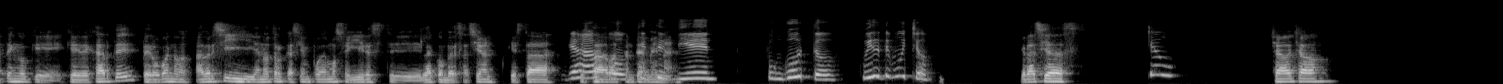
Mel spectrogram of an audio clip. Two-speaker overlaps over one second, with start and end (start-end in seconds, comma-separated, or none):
5.6-6.8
